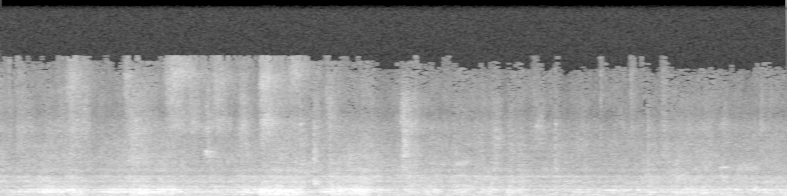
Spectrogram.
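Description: Hankyu commuter train running at speed, heard from inside the carriage: a steady rumble of wheels on rails with faint clicking over the track. It swells louder for about a second around three seconds in.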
